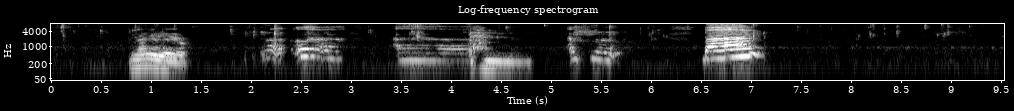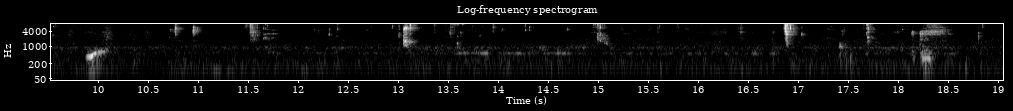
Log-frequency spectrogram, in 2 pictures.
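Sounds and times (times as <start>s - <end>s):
person chewing food: 0.0s - 0.8s, 1.6s - 2.2s, 5.8s - 6.5s, 7.3s - 19.0s.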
